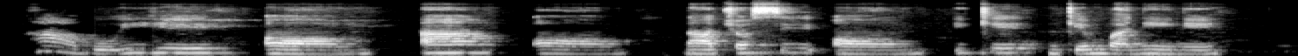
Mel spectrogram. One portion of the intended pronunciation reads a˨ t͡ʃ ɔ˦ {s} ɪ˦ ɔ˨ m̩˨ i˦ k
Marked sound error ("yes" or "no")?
no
